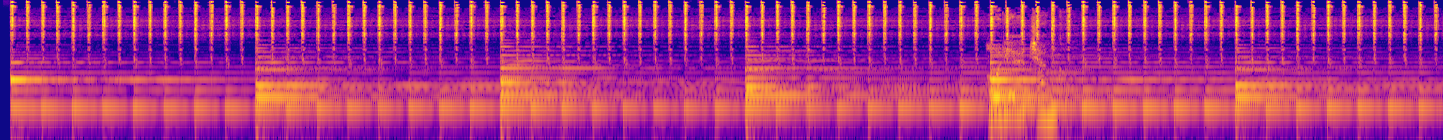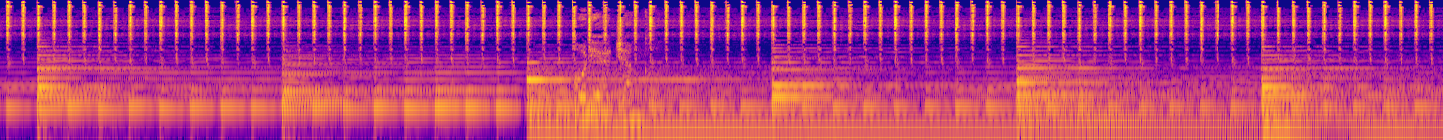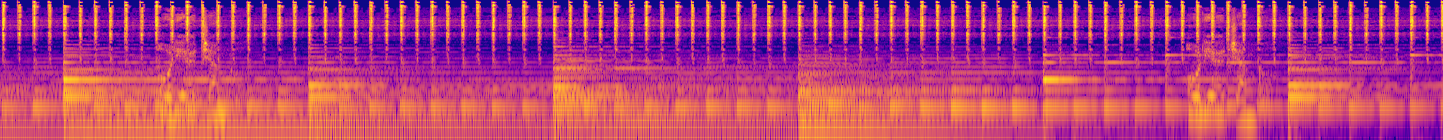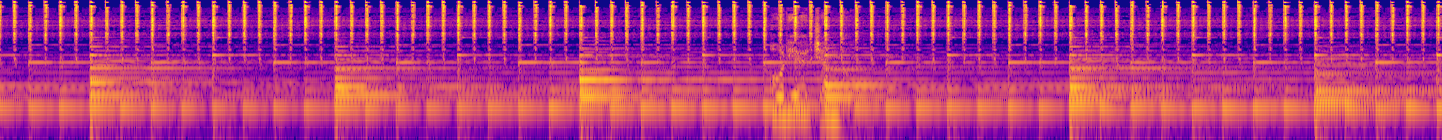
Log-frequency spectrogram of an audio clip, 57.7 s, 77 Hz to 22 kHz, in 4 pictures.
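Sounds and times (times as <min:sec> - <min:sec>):
tense piano music: 0:00.1 - 0:57.7
ticking: 0:00.1 - 0:57.7.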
